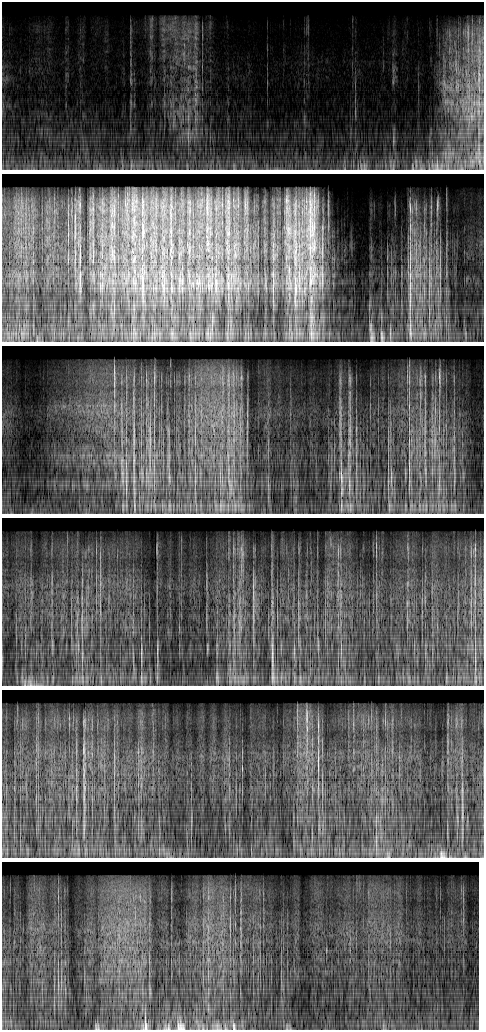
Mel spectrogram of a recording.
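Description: Ballast poured from a bag into the neck of a plastic pond bottom drain: a loud steady hiss of pouring grit from about four and a half to eight seconds in, then the bag crinkling and rustling with smaller trickles as it is shaken out.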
